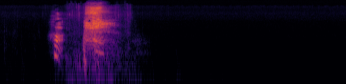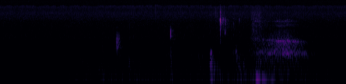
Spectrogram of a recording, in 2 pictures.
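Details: Allergic sneezing in a woman triggered by a friend's dogs, sneezes sounding unusual compared with her normal ones: a single sharp, forceful sneeze, then quiet and a few faint snuffles.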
